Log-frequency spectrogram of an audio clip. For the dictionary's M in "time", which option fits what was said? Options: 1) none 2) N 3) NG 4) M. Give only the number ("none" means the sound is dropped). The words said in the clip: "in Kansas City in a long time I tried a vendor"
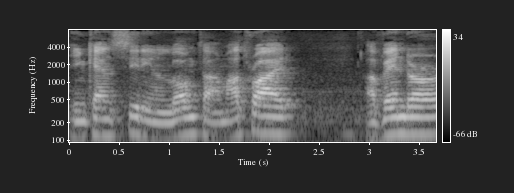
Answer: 4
